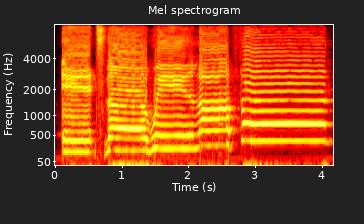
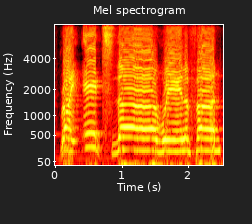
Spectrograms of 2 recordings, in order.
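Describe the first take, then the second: First: Very slow, drawn-out, higher game show call, louder; game show announcer. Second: Mock announcer. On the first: Acted. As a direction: stretch every word like a TV host. Grand reveal of the wheel. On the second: Announcing the game segment.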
